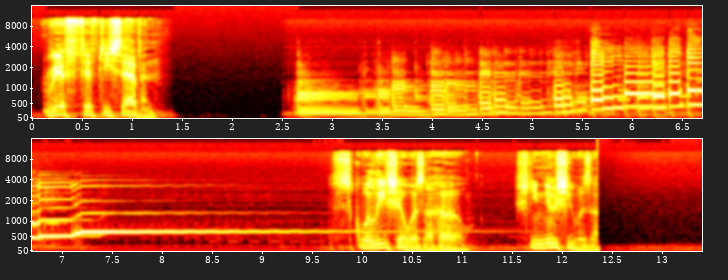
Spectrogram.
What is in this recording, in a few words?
Riff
